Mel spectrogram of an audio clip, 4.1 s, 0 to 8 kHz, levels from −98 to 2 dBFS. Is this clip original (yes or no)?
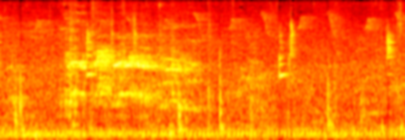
yes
